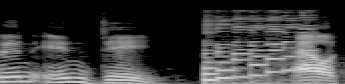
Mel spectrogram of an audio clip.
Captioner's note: player buzzer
